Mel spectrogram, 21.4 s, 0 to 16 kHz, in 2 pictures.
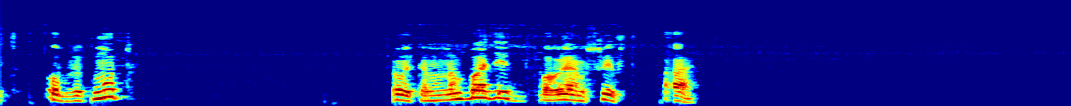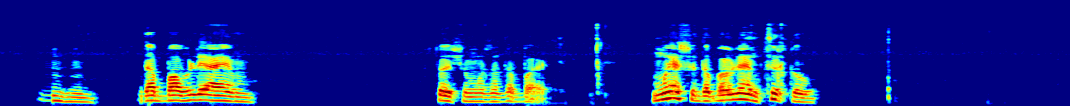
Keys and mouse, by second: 3.9 KP_3, 6.6 shift+a, 20.8-21.4 drag.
